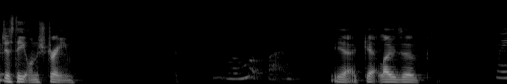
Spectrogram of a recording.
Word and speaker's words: mukbang: Well, mukbang.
